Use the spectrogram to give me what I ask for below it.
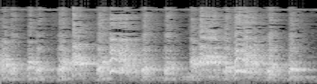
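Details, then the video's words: Hen about to lay an egg gives harsh, raspy clucks in quick uneven bursts. They run almost without pause and sit in a mid-range, slightly nasal register. "Ayam Betina Mau Bertelor"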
